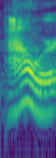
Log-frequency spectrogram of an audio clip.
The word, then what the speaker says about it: hour: Furthermore, the word hour is a content word. This means it is emphasized. It begins with a vowel sound. The H is silent, so the function words connect to it.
